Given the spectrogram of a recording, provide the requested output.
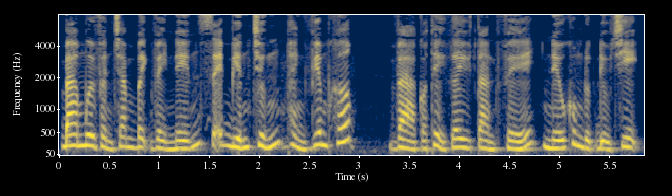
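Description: A woman reporter reading scripted news narration in a steady, formal way. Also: mid-range voice, moderate pace, slightly rough, dry recording.

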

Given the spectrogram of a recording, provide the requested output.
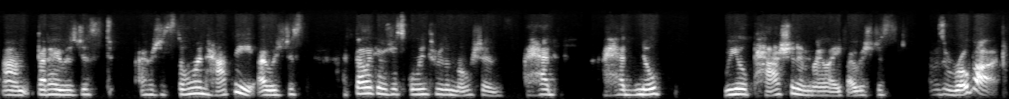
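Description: A woman in her thirties tells a candid personal story in a breathy, slightly husky voice. She gets animated and acts out remembered dialogue. The sound is close and dry, with a dull, muffled tone. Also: medium pitch, a little fast, no room sound. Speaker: podcast guest.

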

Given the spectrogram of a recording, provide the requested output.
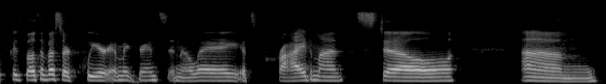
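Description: A woman's voice: lowish voice, dry recording. A woman hosting a podcast, chatty and friendly, leaning on "like" as she talks. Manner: chatty, friendly, uses filler "like". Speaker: podcast host. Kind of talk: casual interview chat.

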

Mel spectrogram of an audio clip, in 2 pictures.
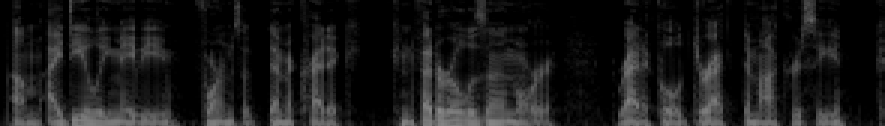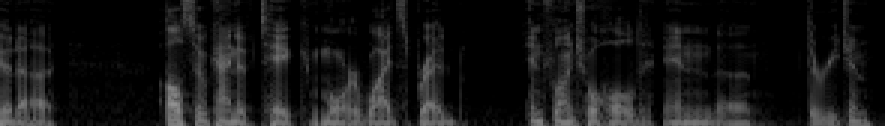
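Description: A man's voice: low voice, level tone, moderate pace, dry recording, studio quality. A young American man co-hosting a podcast, talking earnestly about politics and often stumbling over repeated words. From United States. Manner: earnest, repeats words when starting thoughts. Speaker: podcast co-host. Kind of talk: casual political discussion.

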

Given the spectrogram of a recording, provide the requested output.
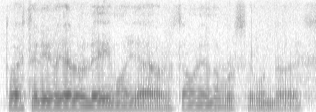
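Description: A man teaches a religious class, reading aloud and explaining in a slow, halting way full of fillers. His voice is very dark and gravelly. The recording sounds slightly dull and lo-fi. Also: on the low side. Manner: halting, with many fillers and soft chuckles. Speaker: spiritual teacher.

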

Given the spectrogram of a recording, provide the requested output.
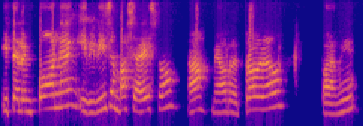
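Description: A woman's voice: high voice, moderate pace. A Salvadoran woman chatting casually as a guest, telling stories and acting out what people said. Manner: chatty, animated storytelling with quoted voices. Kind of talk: casual chat. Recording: dull lo-fi audio.

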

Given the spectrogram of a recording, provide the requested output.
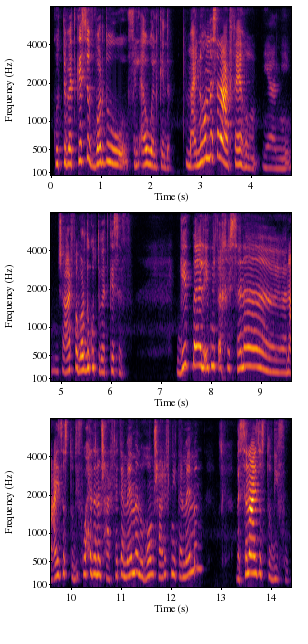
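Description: A woman's voice: high-pitched, animated, racing, mellow. A woman of about twenty with an Egyptian Arabic accent, talking casually and candidly to listeners about personal experience, often asking questions and answering them herself. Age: around 20.

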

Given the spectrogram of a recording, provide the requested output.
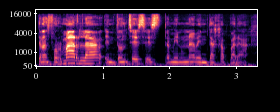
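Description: A woman's voice: low-pitched, normal speed, gravelly, fairly bright tone. A middle-aged woman with a northern Mexican accent from Monterrey, chatting casually and explaining with colloquial examples as an interview guest. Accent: northern Mexican, Monterrey regio. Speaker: guest, real estate consultant and architect.

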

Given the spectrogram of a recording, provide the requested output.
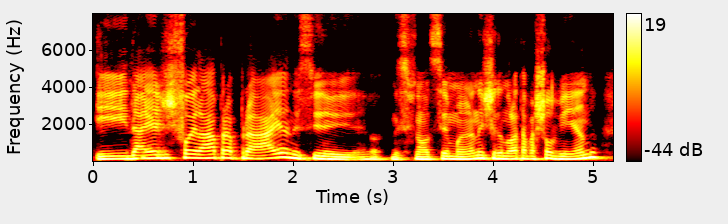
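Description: A man's voice: fairly high pitch, normal speed. A man, telling a story in a casual chat and acting out the people in it. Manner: animated storyteller, acts out quoted voices.

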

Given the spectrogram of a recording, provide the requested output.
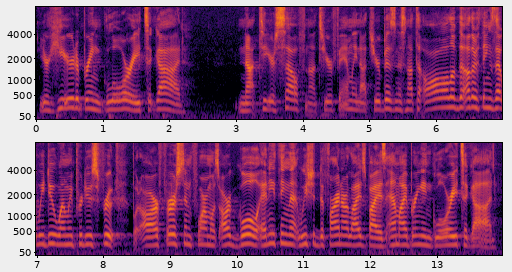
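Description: A middle-aged male pastor preaching a sermon, telling a family story with lively quoted dialogue. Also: high-pitched, fairly quick, creaky. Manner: animated storytelling, quotes his son and God in lively asides.

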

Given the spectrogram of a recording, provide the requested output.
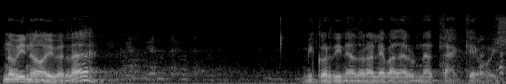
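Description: A man's voice: deep voice, normal speed, darkish tone. A man with a Mexican accent giving a personal testimony at a support group meeting, chatting with the room, often asking questions and using earthy slang. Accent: Mexican Spanish. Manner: conversational, asks the audience questions.

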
